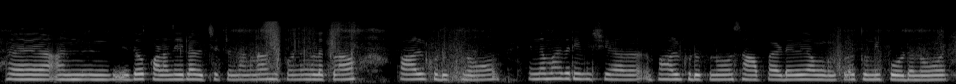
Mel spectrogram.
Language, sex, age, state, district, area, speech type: Tamil, female, 18-30, Tamil Nadu, Namakkal, rural, spontaneous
